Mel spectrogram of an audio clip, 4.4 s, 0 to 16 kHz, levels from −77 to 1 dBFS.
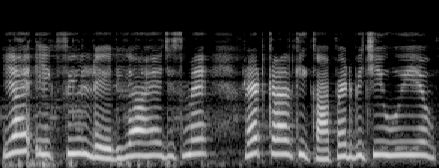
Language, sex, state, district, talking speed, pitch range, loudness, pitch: Hindi, female, Uttar Pradesh, Lalitpur, 190 wpm, 270-315 Hz, -16 LUFS, 290 Hz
